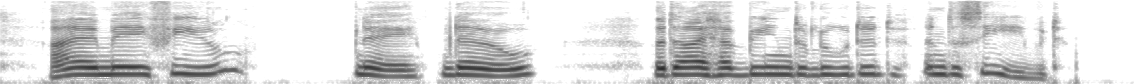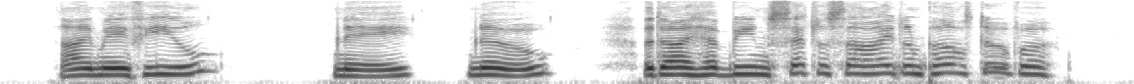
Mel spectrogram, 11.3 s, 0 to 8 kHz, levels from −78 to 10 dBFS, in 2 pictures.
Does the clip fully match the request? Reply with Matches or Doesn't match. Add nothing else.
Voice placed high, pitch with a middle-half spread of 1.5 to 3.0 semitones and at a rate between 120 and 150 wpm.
Matches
